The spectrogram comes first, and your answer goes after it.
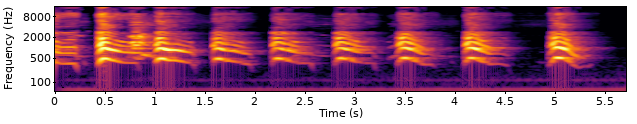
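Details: Beagles and a lab howling: a run of about nine short, falling bay notes, each sliding downward, spaced roughly every half second, clear in a quiet room.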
